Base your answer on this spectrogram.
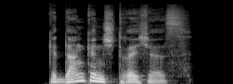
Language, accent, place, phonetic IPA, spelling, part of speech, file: German, Germany, Berlin, [ɡəˈdaŋkn̩ˌʃtʁɪçəs], Gedankenstriches, noun, De-Gedankenstriches.ogg
- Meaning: genitive singular of Gedankenstrich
